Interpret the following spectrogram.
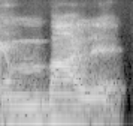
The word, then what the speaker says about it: Mbale: And similarly for Mabale, I think the English pronunciation is probably Mbale, M and B together.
